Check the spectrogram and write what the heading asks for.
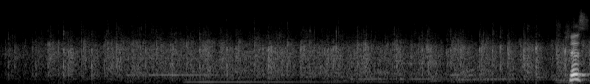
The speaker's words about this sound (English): Just so you know, we're clapping for you. We're clapping for you.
